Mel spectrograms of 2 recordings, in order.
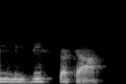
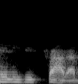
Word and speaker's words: Lysistrata: Well, this is a long controversy because, you know, you pronounce Greek names according to the Latin pronunciation. And according to the rules of Latin pronunciation, the penultimate syllable is what determines accentuation. So since that A is short, the accent is going to be recessive. So it should be Lysistrata, but people say Lysistrata.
